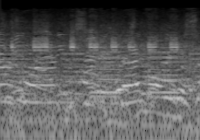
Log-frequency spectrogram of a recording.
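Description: Several people talking over one another at a street protest, the words blurred together, with passing road traffic behind them. A rapid, evenly pulsing high-pitched beeping runs underneath.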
